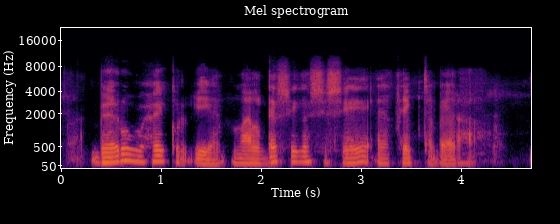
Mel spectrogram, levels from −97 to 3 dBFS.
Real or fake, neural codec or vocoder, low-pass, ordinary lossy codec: fake; codec, 44.1 kHz, 2.6 kbps, SNAC; 10.8 kHz; AAC, 48 kbps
